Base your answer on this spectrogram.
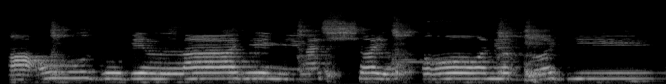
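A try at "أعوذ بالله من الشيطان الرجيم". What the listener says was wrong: Imalahnya bertambah.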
